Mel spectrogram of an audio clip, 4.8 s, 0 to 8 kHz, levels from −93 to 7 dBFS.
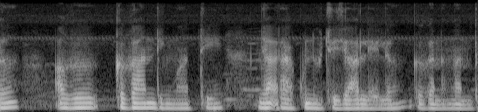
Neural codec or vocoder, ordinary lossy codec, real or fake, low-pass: none; none; real; 7.2 kHz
